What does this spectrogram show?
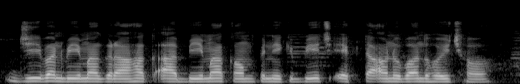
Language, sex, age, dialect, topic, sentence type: Maithili, male, 18-24, Eastern / Thethi, banking, statement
